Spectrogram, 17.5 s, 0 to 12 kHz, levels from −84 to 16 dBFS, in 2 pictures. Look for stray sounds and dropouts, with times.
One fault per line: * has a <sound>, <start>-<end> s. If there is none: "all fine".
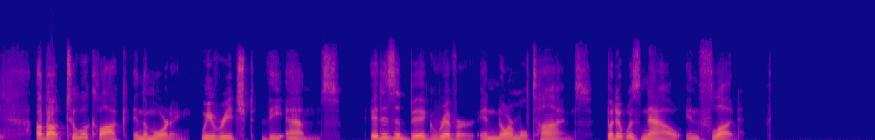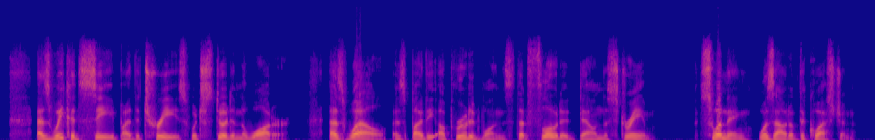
all fine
